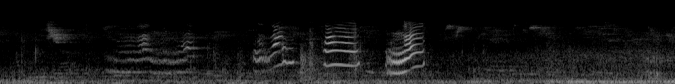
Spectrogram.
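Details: A hungry three-legged feral cat meows to ask for food: a few soft rising-falling meows, then three louder harmonic-rich mews around the middle, over steady background noise.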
